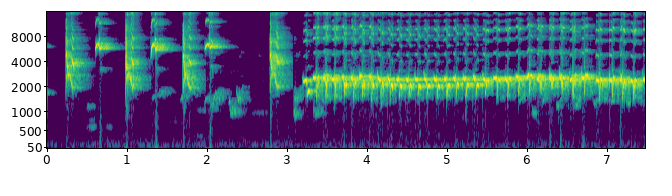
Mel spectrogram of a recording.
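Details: White-rumped shama singing mimicked fill phrases as a lure for other shamas: five sharp descending whistled notes spaced about half a second apart, then a long, even, buzzy trill of rapidly repeated notes.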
